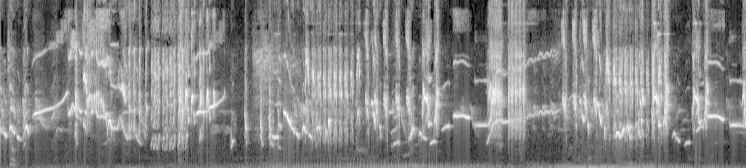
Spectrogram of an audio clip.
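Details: Kacer, or oriental magpie-robin, in full fighting ('tarung') mode, delivering a torrent of mixed phrases: clear rising and falling whistles alternating with harsh buzzy trills and chattering bursts, over a constant low droning hum.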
